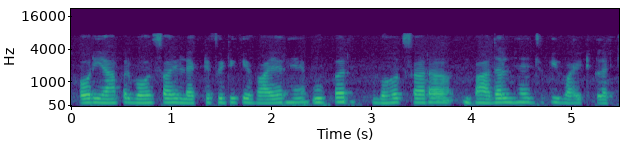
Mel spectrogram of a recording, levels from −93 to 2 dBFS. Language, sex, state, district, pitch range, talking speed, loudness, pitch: Hindi, male, Jharkhand, Jamtara, 150-170 Hz, 205 wpm, -34 LUFS, 165 Hz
